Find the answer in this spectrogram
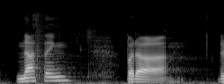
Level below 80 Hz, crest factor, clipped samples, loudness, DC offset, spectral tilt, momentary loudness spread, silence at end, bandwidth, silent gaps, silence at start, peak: -46 dBFS; 18 dB; under 0.1%; -22 LUFS; under 0.1%; -7 dB/octave; 14 LU; 0 s; 12 kHz; none; 0.15 s; -4 dBFS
